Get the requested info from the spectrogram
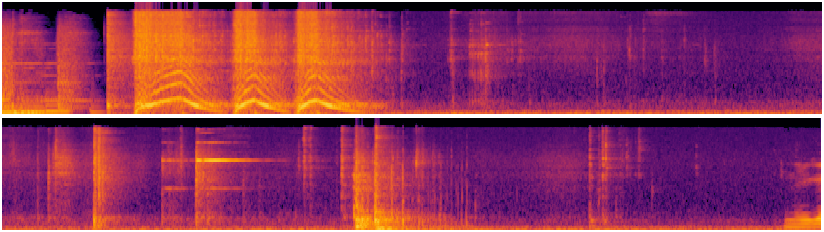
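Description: Air impact wrench turning a harmonic balancer puller's center bolt: three short trigger pulls, each a whine that rises and falls, with the hiss of air. Then a few light metal clinks and one heavy metallic clunk about nine seconds in as the harmonic balancer is pulled free.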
